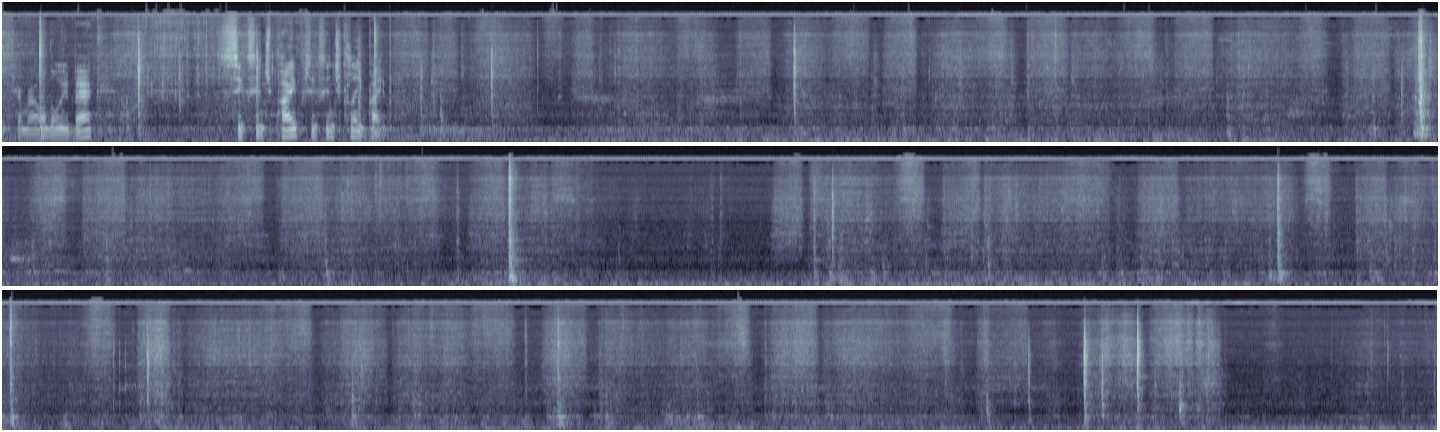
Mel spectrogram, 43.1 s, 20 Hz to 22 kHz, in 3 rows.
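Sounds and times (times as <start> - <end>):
cable rubbing and scraping: 0.0 - 20.3, 22.0 - 41.0
steady low hum: 0.0 - 43.0.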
